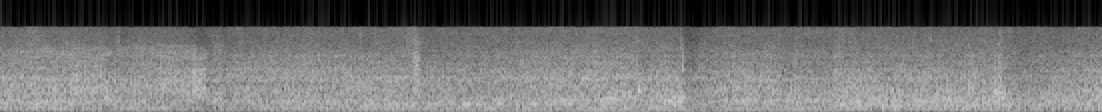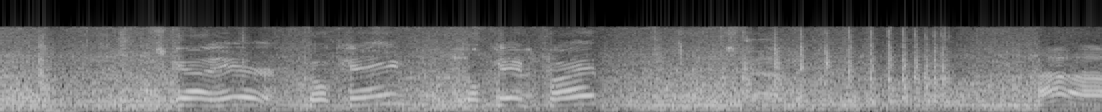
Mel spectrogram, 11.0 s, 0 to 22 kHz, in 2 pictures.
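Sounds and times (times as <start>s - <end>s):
street and car engine noise: 0.0s - 11.0s.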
